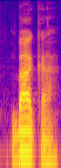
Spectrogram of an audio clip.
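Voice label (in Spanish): "vaca", Spanish; laboratori fonetica; oclusives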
